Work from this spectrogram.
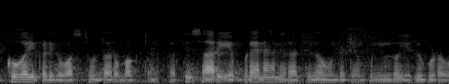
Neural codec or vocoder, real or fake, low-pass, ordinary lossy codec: vocoder, 44.1 kHz, 128 mel bands every 512 samples, BigVGAN v2; fake; 5.4 kHz; none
